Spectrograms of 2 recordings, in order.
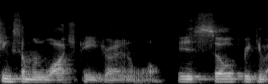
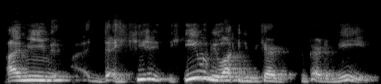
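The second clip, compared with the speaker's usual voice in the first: louder, higher hammed-up boast; mock arrogance; 6 semitones higher, 6 dB louder than usual. Teacher joking to the class that Plato should envy him, mock boastful. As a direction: puff yourself up as a joke.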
